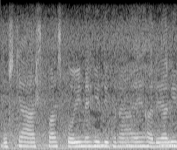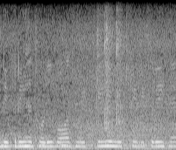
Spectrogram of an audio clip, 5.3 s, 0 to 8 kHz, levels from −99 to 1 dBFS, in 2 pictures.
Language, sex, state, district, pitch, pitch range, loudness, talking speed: Hindi, female, Maharashtra, Gondia, 225 Hz, 225-230 Hz, -13 LUFS, 225 wpm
